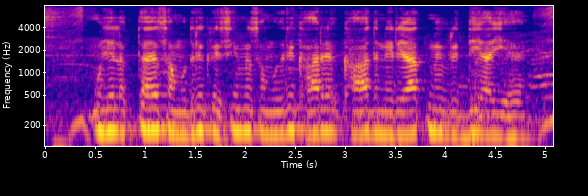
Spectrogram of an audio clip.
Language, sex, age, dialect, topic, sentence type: Hindi, male, 18-24, Hindustani Malvi Khadi Boli, agriculture, statement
